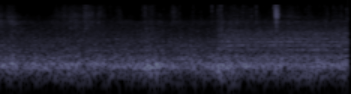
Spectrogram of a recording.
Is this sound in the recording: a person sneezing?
no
